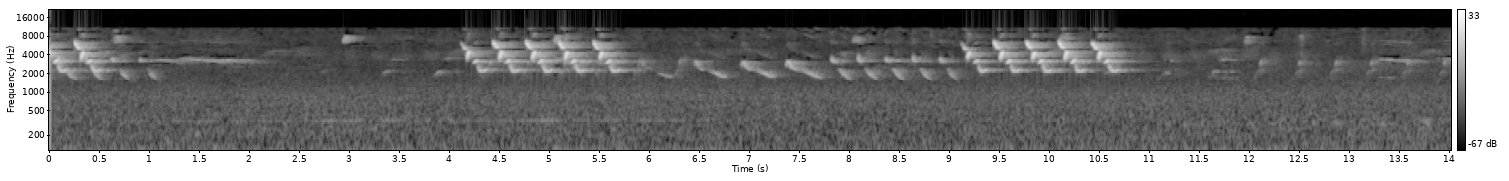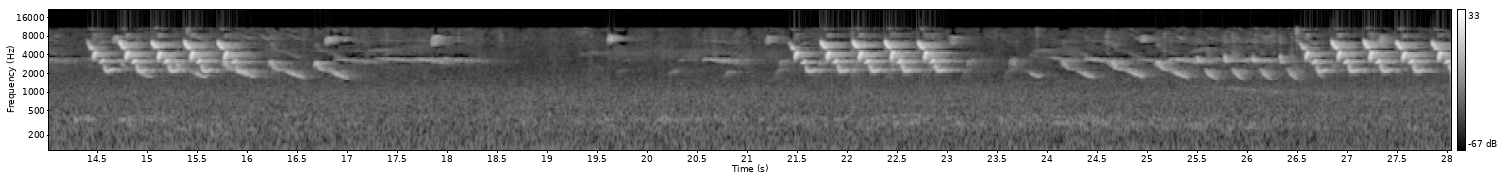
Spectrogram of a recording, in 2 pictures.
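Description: A songbird singing the same short phrase again and again, a quick run of high notes lasting about two seconds and coming roughly every five seconds. A steady low rumble of background noise runs underneath.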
